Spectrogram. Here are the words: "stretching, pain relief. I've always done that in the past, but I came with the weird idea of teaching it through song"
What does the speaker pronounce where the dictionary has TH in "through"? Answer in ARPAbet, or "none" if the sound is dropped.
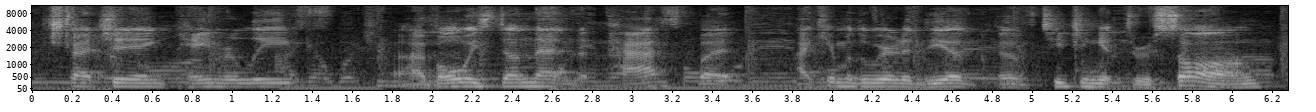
TH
